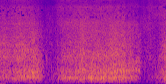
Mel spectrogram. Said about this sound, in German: Und ihr hört es direkt, wir sind beim Snowboarden und damit sind wir beim deutschen Parasnowboard-Pionier Christian Schmid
